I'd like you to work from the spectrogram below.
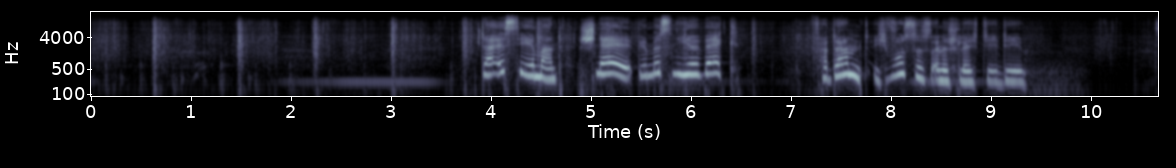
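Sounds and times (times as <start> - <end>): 
crisp footsteps: 0.0 - 7.3
low steady hum: 1.0 - 7.6
speech: 3.9 - 6.5, 7.3 - 9.4.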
